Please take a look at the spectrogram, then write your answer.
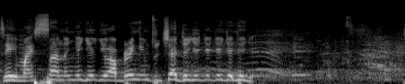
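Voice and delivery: high, excited mother gushing yeah yeah; high gushing mock mother; mother's voice. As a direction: mimic the mother rattling on proudly. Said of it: "the mother started talking in a certain way".

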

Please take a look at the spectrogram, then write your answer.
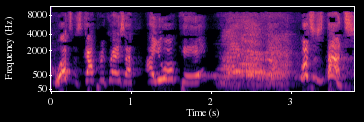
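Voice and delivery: climbing high into disbelief; baffled scolding, pitched well above normal; incredulous challenge. Real, not acted. Preacher questioning believers in Capricorn, incredulous.

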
